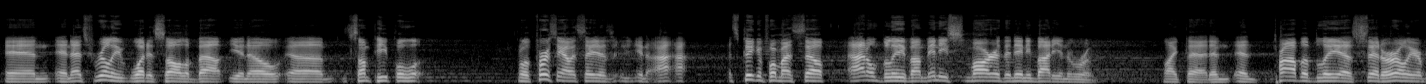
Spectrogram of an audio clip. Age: 40-59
